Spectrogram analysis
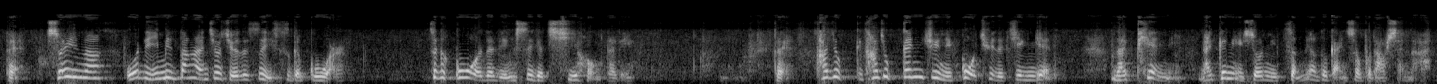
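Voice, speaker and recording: A woman pastor giving a conversational Bible class. She repeats her phrases and often fills her pauses with a short affirming word. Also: on the high side, sing-song, low-quality recording.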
